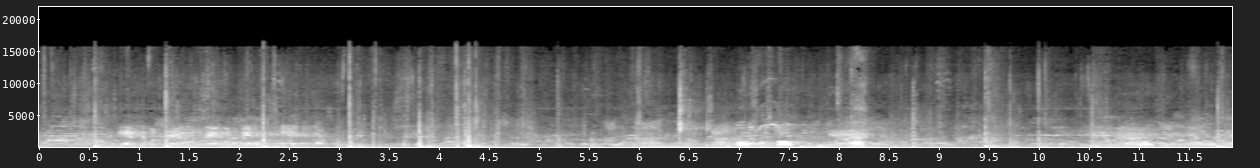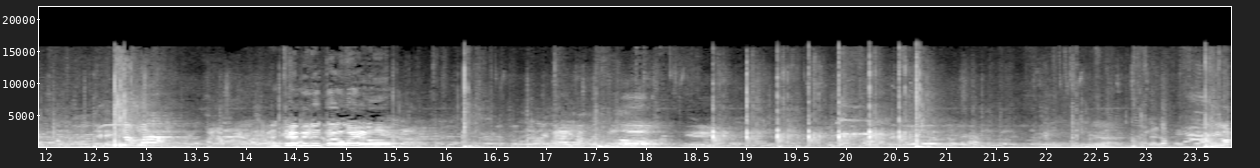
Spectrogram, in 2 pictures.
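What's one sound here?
Men shout and call out to each other across an outdoor court.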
